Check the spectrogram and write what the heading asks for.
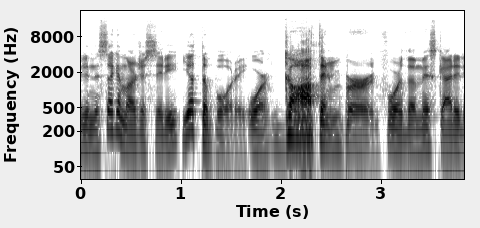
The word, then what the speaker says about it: Göteborg: the second largest city, Göteborg, or Gothenburg for the misguided English speakers. Göteborg actually also has the largest shipping port in the... Göteborg? That's how it's pronounced.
